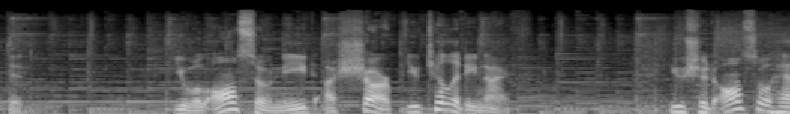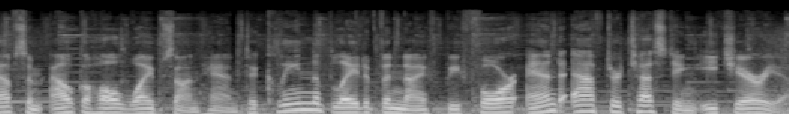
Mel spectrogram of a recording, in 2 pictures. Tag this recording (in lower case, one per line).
speech
music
